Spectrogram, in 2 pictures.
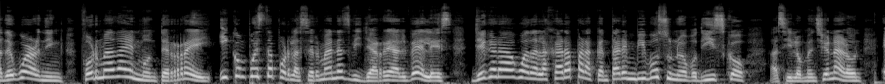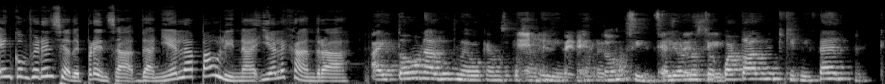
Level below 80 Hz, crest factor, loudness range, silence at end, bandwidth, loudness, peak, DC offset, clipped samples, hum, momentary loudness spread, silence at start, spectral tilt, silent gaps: -46 dBFS; 14 dB; 1 LU; 0 s; 17 kHz; -18 LUFS; -4 dBFS; under 0.1%; under 0.1%; none; 5 LU; 0 s; -4.5 dB/octave; none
